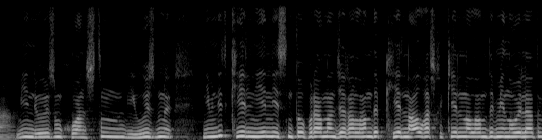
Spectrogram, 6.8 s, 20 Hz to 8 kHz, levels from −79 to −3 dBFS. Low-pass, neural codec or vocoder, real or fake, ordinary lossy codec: none; none; real; none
